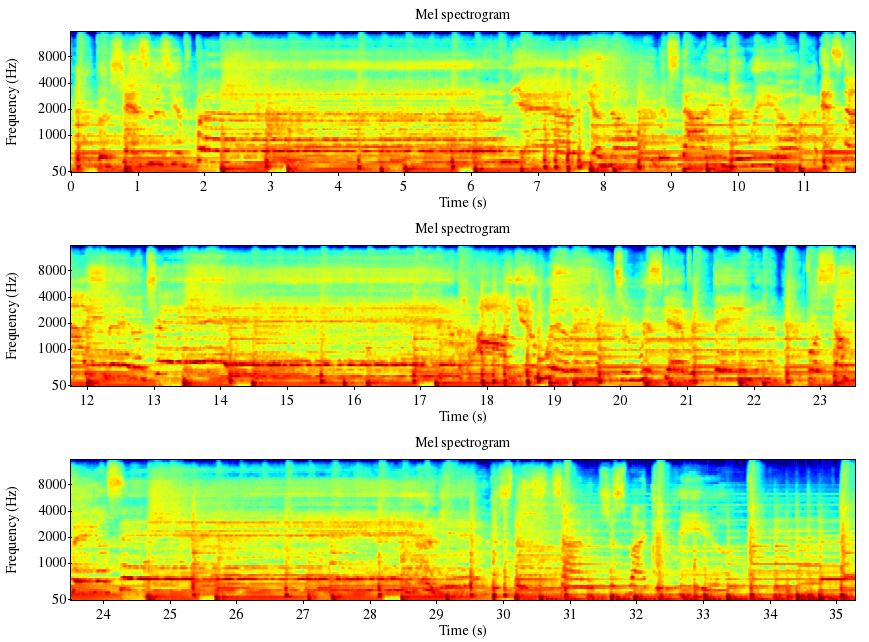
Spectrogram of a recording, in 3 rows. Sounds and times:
Independent music: 0.0 - 35.2.

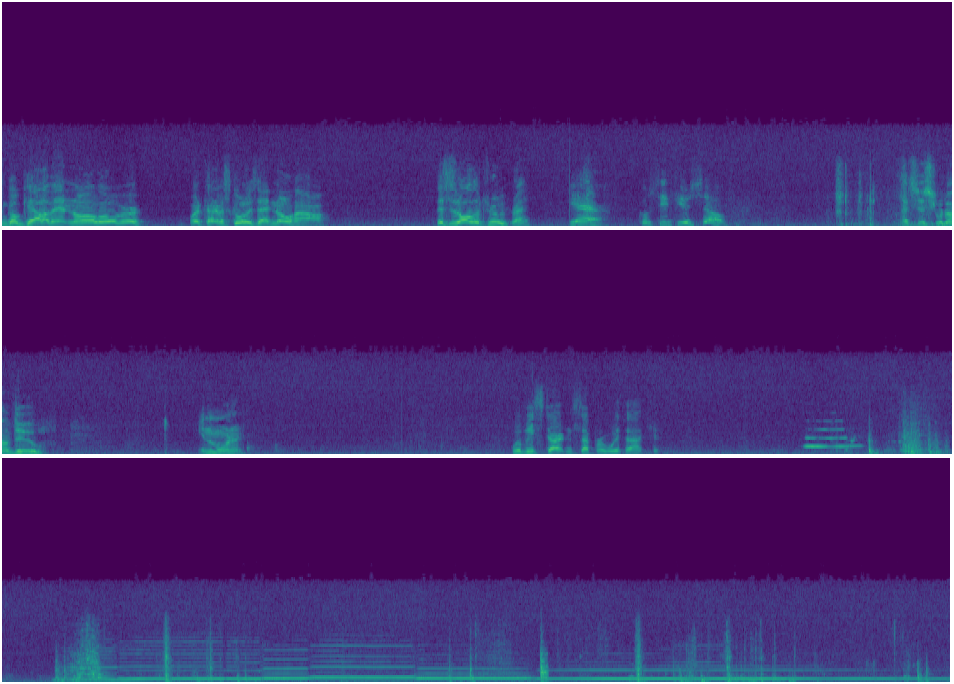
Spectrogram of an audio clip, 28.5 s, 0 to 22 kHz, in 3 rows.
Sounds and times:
Speech: 0.0 - 3.3, 4.4 - 7.3, 9.0 - 10.0, 11.4 - 12.0, 14.6 - 16.2
Music: 17.5 - 18.2, 19.5 - 28.4.

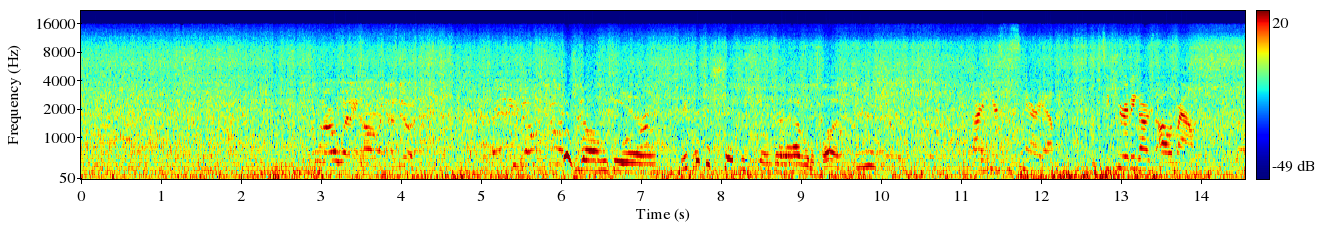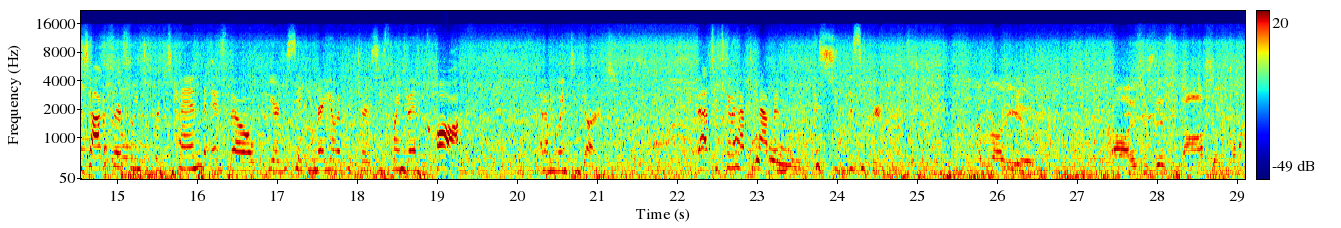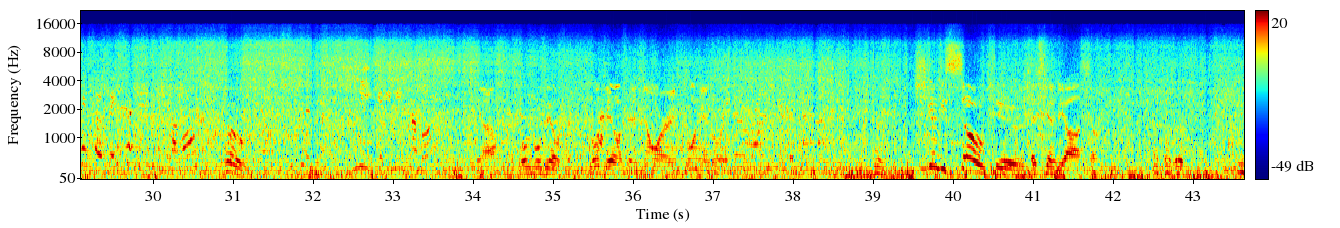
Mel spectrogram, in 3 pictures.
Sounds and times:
Speech: 5.1 - 10.0, 14.6 - 19.3, 22.3 - 24.6, 25.8 - 26.5, 27.4 - 31.2, 31.8 - 41.8, 42.5 - 42.9.

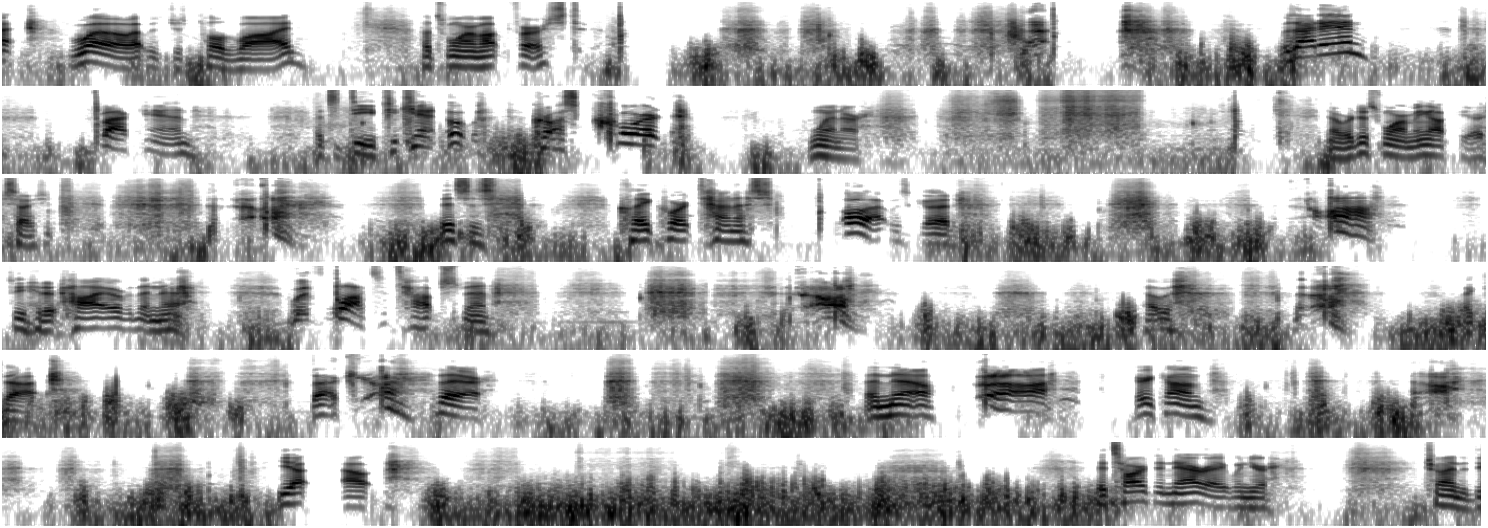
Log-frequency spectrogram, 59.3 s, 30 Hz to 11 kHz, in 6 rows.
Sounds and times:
Speech: 0.0 - 2.0, 2.8 - 3.9, 8.5 - 9.1, 10.5 - 11.2, 12.0 - 14.4, 15.3 - 15.7, 18.7 - 20.2, 22.7 - 23.2, 23.9 - 26.2, 28.5 - 29.0, 29.7 - 31.0, 31.6 - 33.0, 37.3 - 37.6, 39.4 - 39.9, 41.7 - 42.8, 45.3 - 46.6, 47.2 - 47.6, 51.3 - 52.0, 56.8 - 58.0, 59.0 - 59.3.

